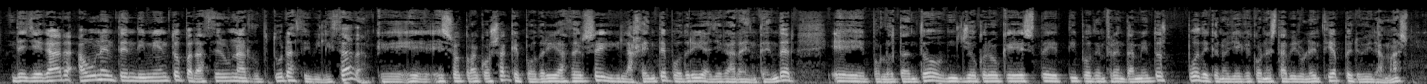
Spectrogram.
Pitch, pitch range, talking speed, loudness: 145 Hz, 130-160 Hz, 190 wpm, -17 LUFS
